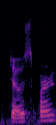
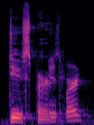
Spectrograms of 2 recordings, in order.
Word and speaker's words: Doesburg: as Officer of the Year, and Doesburg, am I pronouncing that right? Duisburg.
